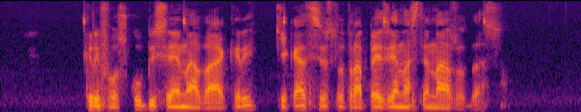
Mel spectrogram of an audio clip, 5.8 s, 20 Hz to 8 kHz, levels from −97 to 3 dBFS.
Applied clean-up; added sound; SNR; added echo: neural mask model Resemble Enhance denoiser.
